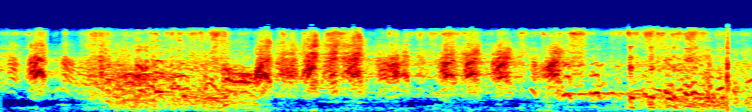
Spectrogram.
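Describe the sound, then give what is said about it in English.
A man imitates a vicious dog with harsh, continuous snarling and growling, broken by rapid throaty bursts, loud for several seconds with no other talk. “A suspicious dog like this. Or a vicious dog like this.”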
